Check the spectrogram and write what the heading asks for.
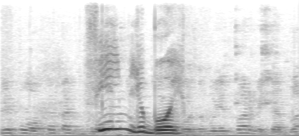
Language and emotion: Russian, positive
